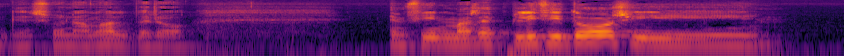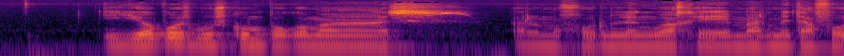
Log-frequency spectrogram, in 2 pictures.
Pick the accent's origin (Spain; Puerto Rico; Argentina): Spain; Valencian Community; yo todo lo que había hecho antes lo había hecho en castellano, que es mi lengua materna. Uh-huh. Pero hablaba valenciano desde bien pequeño, por el colegio y eso...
